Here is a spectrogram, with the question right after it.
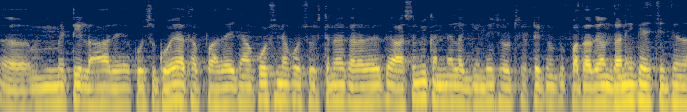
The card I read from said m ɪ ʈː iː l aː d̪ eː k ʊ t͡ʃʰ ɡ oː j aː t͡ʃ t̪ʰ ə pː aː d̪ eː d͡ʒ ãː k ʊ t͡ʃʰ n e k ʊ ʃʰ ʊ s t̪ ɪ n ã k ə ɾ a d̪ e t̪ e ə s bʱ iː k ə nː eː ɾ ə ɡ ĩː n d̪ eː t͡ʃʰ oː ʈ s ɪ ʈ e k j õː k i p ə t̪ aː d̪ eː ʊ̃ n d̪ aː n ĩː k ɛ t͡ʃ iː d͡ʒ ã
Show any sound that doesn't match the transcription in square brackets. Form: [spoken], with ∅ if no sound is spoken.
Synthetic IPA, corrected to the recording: m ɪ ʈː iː l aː d̪ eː k ʊ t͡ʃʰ ɡ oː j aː [∅] t̪ʰ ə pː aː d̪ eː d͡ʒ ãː k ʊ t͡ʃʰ n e k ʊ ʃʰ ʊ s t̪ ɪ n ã k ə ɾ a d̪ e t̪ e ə s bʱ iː k ə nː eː [l] ə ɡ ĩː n d̪ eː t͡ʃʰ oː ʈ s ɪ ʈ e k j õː k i p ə t̪ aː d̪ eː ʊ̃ n d̪ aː n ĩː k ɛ t͡ʃ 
